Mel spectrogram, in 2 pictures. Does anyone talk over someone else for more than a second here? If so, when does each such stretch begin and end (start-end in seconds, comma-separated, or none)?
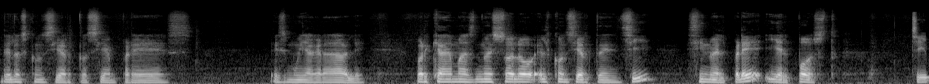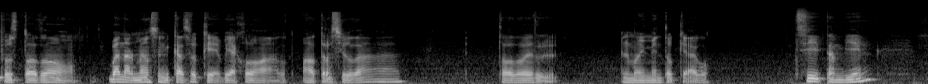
none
